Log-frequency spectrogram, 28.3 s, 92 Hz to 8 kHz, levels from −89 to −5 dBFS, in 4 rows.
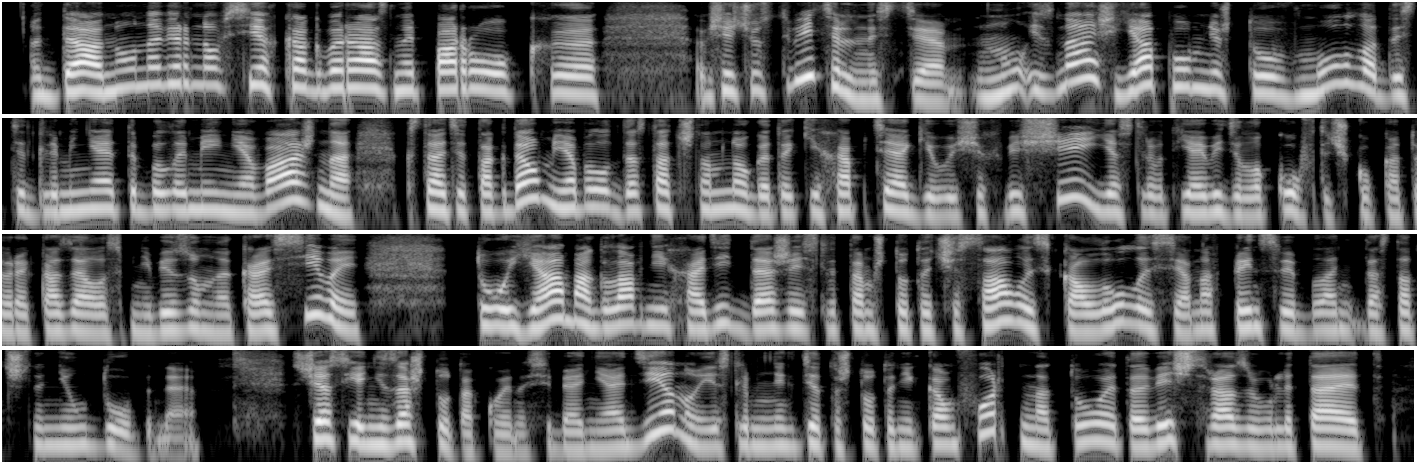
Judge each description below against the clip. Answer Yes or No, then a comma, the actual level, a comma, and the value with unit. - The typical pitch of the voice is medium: No, high, 195 Hz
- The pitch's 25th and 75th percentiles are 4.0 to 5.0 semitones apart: Yes, average, 4.6 semitones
